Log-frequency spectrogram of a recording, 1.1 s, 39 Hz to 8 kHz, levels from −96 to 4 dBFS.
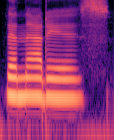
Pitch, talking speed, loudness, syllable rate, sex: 200 Hz, 155 wpm, -16 LUFS, 3.1 syllables/s, female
